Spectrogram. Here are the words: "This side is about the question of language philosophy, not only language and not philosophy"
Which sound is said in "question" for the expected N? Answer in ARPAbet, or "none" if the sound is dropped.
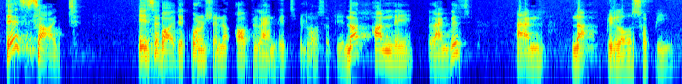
N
